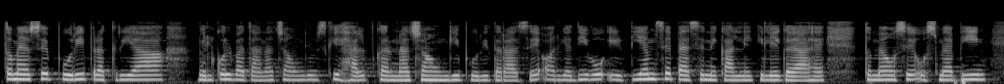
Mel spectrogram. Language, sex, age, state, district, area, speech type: Hindi, female, 30-45, Madhya Pradesh, Bhopal, urban, spontaneous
